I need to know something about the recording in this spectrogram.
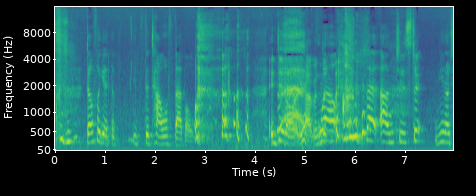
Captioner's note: laughs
